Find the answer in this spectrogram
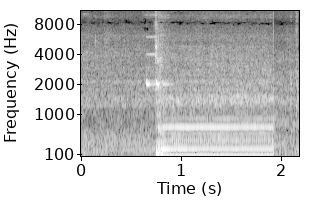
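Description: Microwave oven switching on with a click about three quarters of a second in, then running with a steady electrical hum that stops abruptly near the end.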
